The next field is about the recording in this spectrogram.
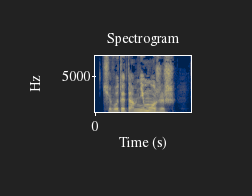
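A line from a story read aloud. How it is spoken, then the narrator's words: Angry question. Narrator (Russian): сердито уточнил Сергей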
